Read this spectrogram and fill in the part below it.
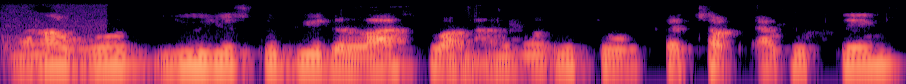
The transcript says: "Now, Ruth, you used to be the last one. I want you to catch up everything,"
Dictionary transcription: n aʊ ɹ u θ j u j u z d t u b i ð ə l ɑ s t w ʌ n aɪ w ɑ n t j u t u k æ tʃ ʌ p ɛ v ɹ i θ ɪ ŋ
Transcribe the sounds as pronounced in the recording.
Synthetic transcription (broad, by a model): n aʊ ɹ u t j u j u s t u b i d ə l ɑ s t w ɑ n aɪ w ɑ t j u t u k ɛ tʃ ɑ p ɛ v ɹ i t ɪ ŋ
